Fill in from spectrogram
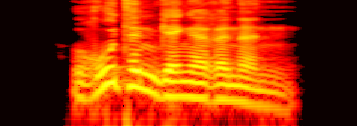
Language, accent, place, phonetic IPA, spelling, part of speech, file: German, Germany, Berlin, [ˈʁuːtn̩ˌɡɛŋəʁɪnən], Rutengängerinnen, noun, De-Rutengängerinnen.ogg
- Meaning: plural of Rutengängerin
